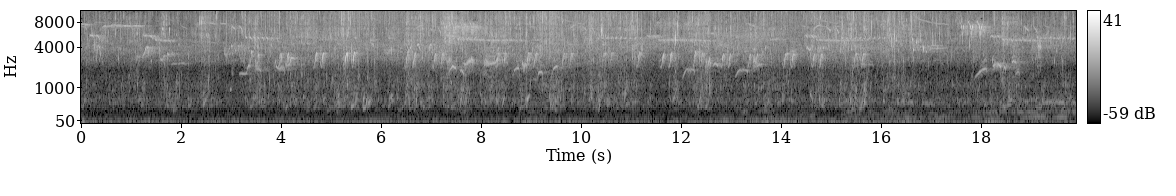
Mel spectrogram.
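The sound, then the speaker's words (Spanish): Crystal-clear, transparent water bubbles and flows steadily for the whole stretch, a busy stream of gurgles and splashes at moderate loudness, with faint chirping creatures in the background and no voices. “Burbujeante.”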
